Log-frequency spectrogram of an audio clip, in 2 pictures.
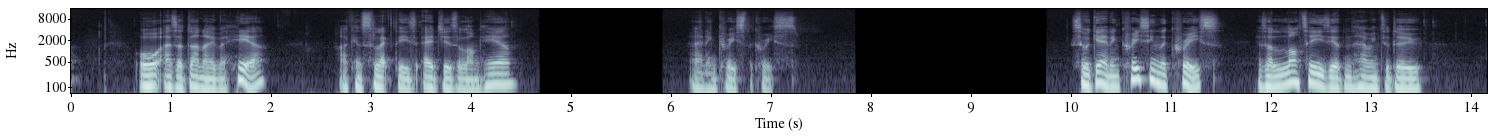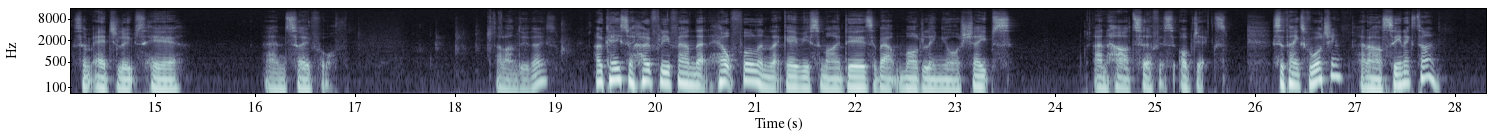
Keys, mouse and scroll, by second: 2.3 alt+Left, 2.7 alt+shift+click, 2.9 alt+shift+click, 3.0 middle click, 3.3 alt+shift+click, 3.5 alt+shift+click, 3.8 middle click, 4.0 alt+click, 4.3 ctrl+z, 5.1 shift+click, 5.3 ctrl+click, 6.2-8.7 drag, 8.7 Tab, 9.1-9.4 scroll down 1, 9.4-10.5 middle drag, 10.5-11.8 scroll up 1, 11.8 Tab, 12.9 ctrl+r, 14.4 ctrl+r, 17.9 ctrl+z, 18.2 ctrl+z, 19.2 Tab.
